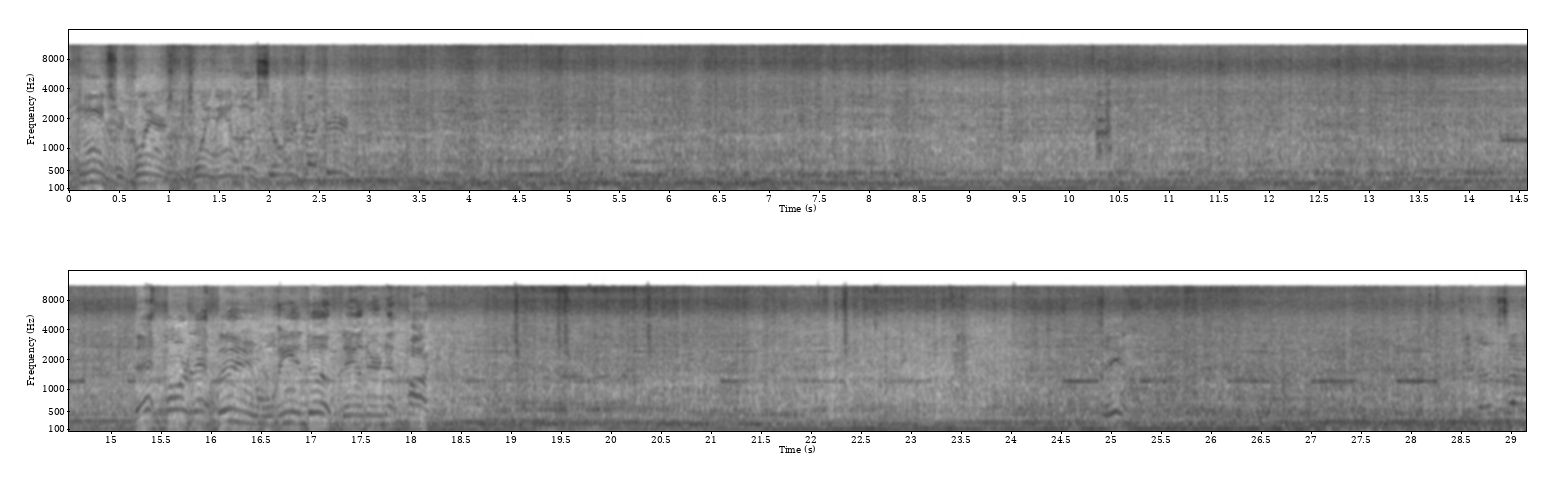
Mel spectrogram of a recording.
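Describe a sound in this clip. A large diesel engine idles with a steady low rumble close by.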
